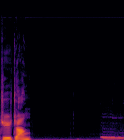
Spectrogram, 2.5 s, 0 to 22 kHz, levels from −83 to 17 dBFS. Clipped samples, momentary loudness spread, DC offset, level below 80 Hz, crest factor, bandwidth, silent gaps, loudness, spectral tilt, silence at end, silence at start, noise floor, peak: under 0.1%; 23 LU; under 0.1%; -52 dBFS; 22 dB; 13 kHz; none; -17 LUFS; -5 dB/octave; 0.05 s; 0 s; -51 dBFS; -2 dBFS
